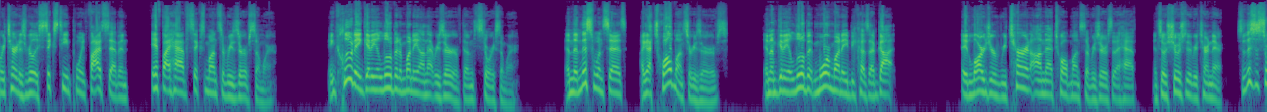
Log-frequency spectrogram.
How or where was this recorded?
live audience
